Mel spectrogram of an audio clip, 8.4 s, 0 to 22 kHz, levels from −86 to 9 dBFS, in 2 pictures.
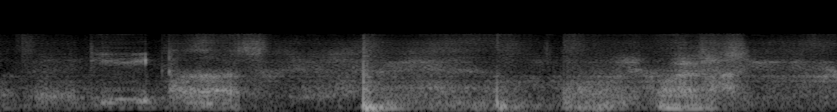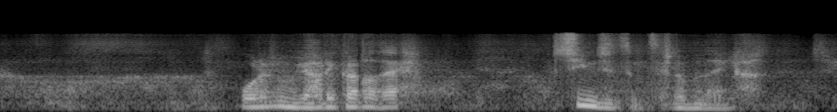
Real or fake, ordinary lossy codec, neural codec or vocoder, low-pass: fake; none; codec, 16 kHz, 0.7 kbps, FocalCodec; 7.2 kHz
